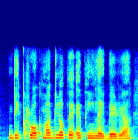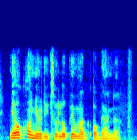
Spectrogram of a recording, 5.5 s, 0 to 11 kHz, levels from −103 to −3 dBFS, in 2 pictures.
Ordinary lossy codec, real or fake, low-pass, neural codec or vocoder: none; fake; 7.2 kHz; codec, 16 kHz, 8 kbps, FreqCodec, smaller model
